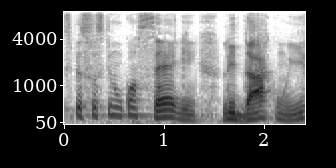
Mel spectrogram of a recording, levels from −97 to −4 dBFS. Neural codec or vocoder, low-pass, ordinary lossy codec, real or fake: none; none; none; real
